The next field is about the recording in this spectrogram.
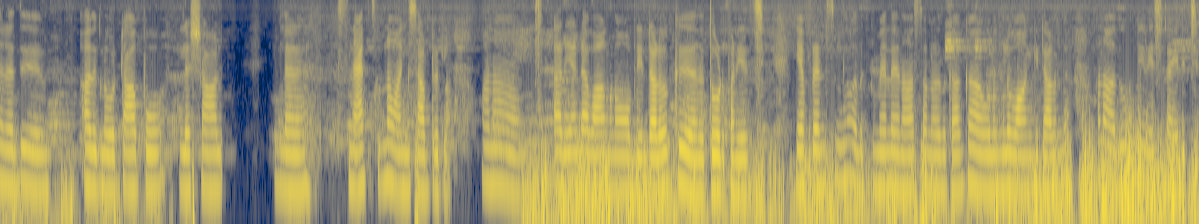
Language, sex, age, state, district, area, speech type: Tamil, female, 18-30, Tamil Nadu, Kallakurichi, urban, spontaneous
